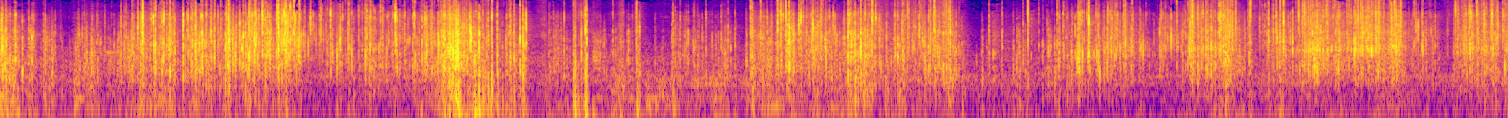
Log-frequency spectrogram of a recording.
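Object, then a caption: Thin clear plastic bag. A large, empty, thin clear plastic bag is crumpled and crinkled with the fingers. It makes a dense, continuous, bright crackling rustle that swells and eases in waves, with very little low end.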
